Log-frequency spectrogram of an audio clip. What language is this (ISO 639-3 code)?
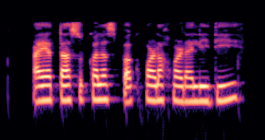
pus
